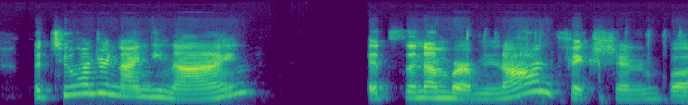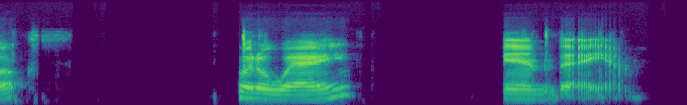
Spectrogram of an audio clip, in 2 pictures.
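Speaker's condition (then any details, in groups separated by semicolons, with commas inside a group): No condition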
